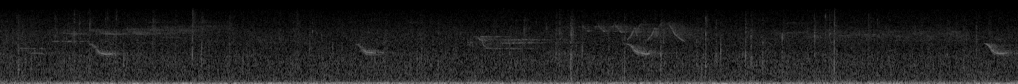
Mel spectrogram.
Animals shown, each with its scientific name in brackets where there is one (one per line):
Black-throated Blue Warbler (Setophaga caerulescens)
Veery (Catharus fuscescens)
Wood Thrush (Hylocichla mustelina)
Chestnut-sided Warbler (Setophaga pensylvanica)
